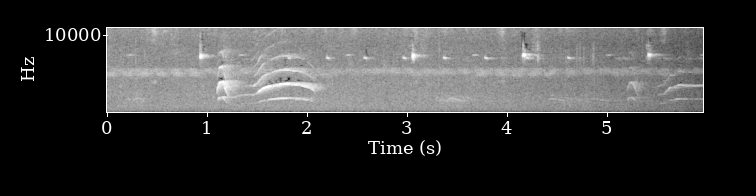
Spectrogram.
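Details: A single grey-faced buzzard call, a short note leading into an arched, drawn-out whistle. Faint scattered chirps and light ambient hiss follow.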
